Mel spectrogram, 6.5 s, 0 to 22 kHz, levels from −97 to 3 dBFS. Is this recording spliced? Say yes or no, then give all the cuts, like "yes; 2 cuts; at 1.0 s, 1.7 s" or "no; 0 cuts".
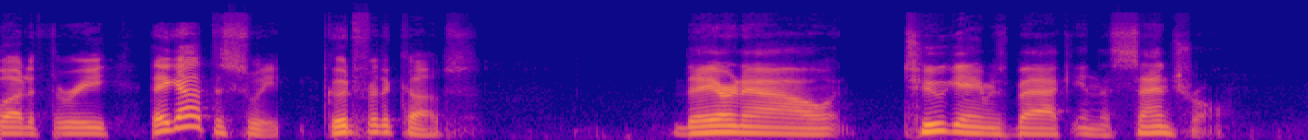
no; 0 cuts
